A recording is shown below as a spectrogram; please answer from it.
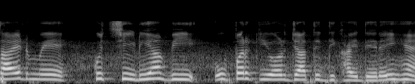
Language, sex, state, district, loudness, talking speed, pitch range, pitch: Hindi, male, Uttar Pradesh, Shamli, -17 LUFS, 190 wpm, 215-250 Hz, 230 Hz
